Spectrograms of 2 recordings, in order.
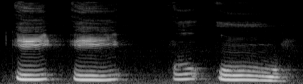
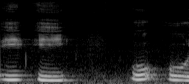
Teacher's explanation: जिन स्वरों के उच्चारण में मुख द्वार लगभग बंद रहता है उन्हें हम क्या कहते हैं? संवृत्त स्वर कहते हैं।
